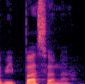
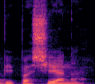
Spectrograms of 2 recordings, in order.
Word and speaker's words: Vipashyana: pasión en primer lugar no se pronuncia vipassana adaptar corrupción ardor de pasión eso es una corrupción de la palabra bip asiana electas de mayfair timberlake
